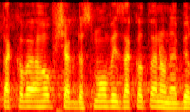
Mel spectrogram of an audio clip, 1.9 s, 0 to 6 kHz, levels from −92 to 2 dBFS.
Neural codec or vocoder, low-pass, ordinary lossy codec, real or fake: none; 5.4 kHz; Opus, 64 kbps; real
